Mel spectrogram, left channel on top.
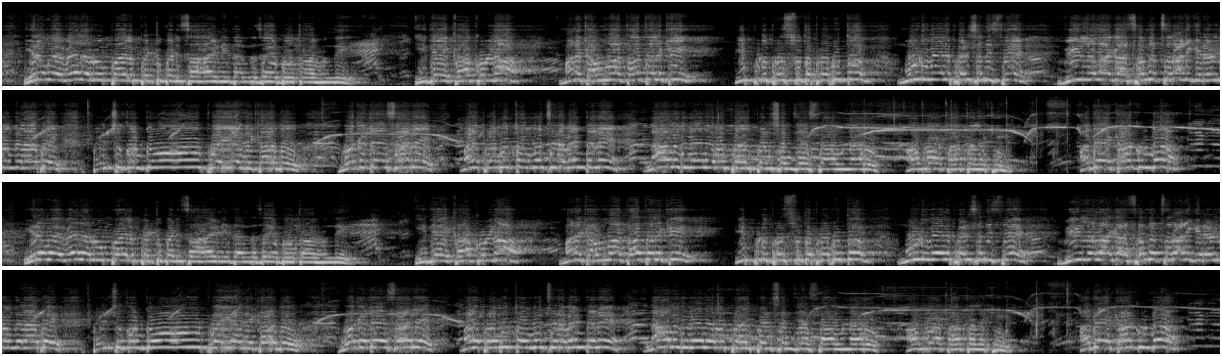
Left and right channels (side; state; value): both; normal; correlation 0.49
